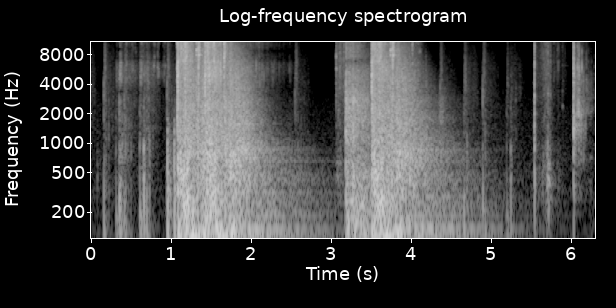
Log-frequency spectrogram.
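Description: A grenade explodes with a heavy boom.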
